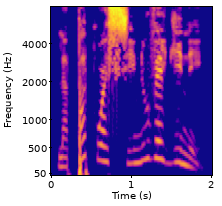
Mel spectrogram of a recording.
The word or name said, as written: Papouasie-Nouvelle-Guinee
